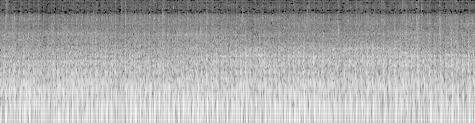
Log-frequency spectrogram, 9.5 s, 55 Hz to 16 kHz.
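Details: Rouser 135 motorcycle after repair of its smoking problem, no airbox fitted: the single cylinder putters at an even, quiet idle with no ticking or misfire. The beat stays steady, the smoke is gone and the engine is healthy.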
